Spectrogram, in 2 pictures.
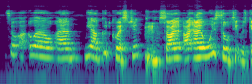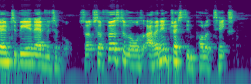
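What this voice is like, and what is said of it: British accent. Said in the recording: “you got a British accent, you're obviously from the UK”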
